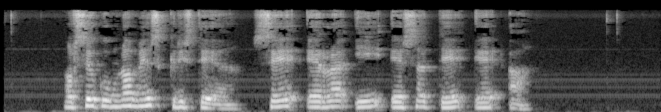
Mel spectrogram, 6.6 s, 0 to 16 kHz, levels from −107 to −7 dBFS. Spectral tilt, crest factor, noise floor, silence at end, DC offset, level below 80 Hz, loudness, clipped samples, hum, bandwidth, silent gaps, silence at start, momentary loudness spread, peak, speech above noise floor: -4 dB/octave; 20 dB; -67 dBFS; 1.3 s; under 0.1%; -64 dBFS; -22 LUFS; under 0.1%; none; 11.5 kHz; none; 0.1 s; 14 LU; -6 dBFS; 44 dB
